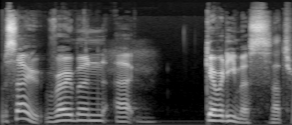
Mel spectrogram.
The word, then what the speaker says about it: Gerodimos: that is the closest to the Greek way, so that's actually pretty good.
